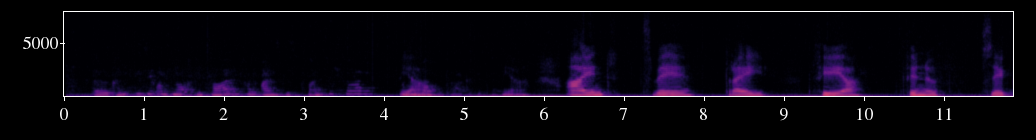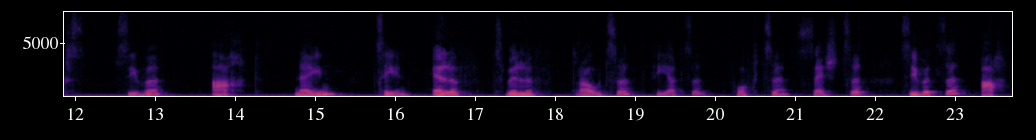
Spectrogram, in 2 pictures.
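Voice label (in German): zahlen, O-Ton Hunsrück; Mastershausen; Universität Marburg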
